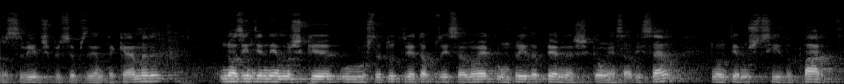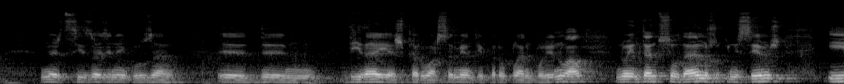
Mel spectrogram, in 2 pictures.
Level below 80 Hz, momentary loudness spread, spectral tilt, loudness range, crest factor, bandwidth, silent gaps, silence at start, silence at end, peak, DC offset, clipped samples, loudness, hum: -62 dBFS; 12 LU; -6.5 dB/octave; 5 LU; 18 dB; 12 kHz; none; 0 s; 0 s; -8 dBFS; under 0.1%; under 0.1%; -26 LUFS; none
